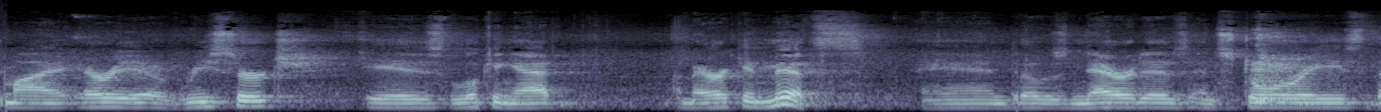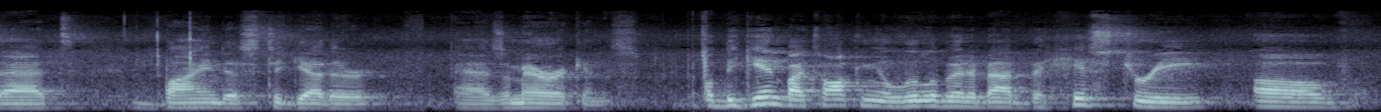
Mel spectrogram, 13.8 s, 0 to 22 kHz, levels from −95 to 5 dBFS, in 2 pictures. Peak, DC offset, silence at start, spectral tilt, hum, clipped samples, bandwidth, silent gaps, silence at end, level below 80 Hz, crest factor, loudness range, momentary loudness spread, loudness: -4 dBFS; under 0.1%; 0 s; -4 dB/octave; none; under 0.1%; 15 kHz; none; 0.05 s; -76 dBFS; 20 dB; 4 LU; 13 LU; -24 LUFS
